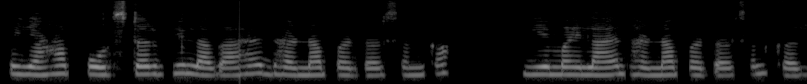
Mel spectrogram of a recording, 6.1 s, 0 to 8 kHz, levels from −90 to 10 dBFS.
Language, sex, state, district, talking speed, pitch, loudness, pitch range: Hindi, female, Bihar, Gopalganj, 140 wpm, 235 Hz, -47 LUFS, 225-250 Hz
